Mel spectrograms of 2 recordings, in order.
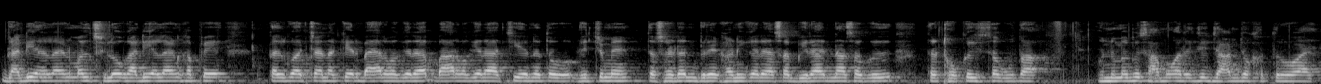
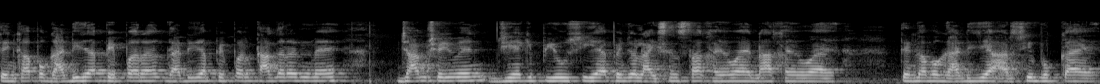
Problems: none marked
